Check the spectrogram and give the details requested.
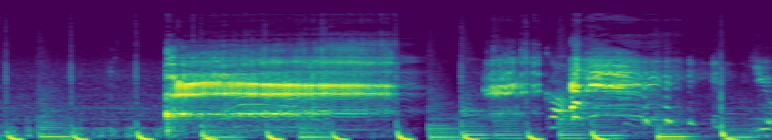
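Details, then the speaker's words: Repeated burping: long, loud, rumbling belches over rhythmic background music, with laughter and others calling it disgusting. "my mom wants me to bark it's disgusting i just did it disgusting i couldn't get it out it took me longer than uh okay you're"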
